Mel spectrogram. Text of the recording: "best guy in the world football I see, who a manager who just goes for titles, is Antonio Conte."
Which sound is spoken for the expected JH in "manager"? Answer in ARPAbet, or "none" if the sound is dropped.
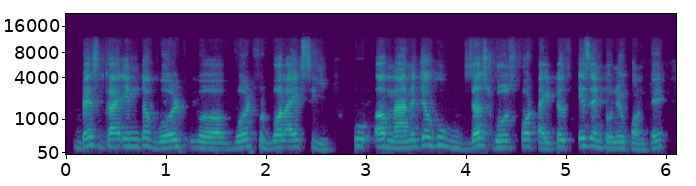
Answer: JH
